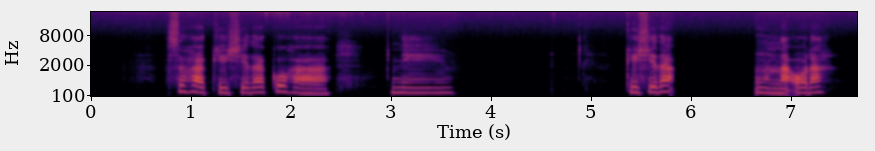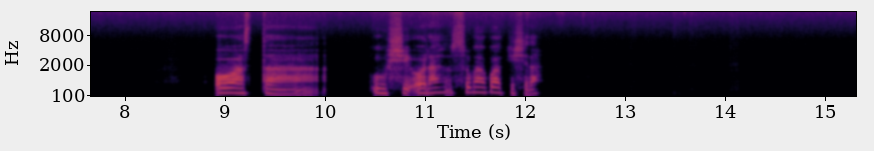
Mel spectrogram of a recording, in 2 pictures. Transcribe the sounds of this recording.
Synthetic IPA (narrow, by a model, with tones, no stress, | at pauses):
su˦ɦa˧ki˧ʃi˧ða˦ku˦ɦa˧ | nĩ˧ | ki˧ʃi˧ða˦ | ũ˧nã̰˨ʔo˧ɾa˦ | o˧a˧st̪a˨ | u˧ʃḭ˧ʔo̰˧ɾa˦su˦kã˦ku˦a˧ki˧ʃi˧ða˦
